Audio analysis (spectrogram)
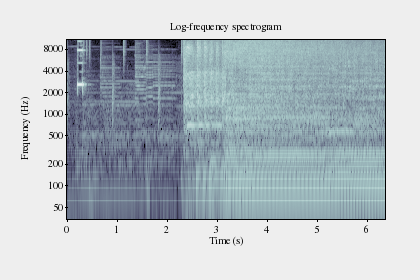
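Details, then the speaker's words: Can-Am Ryker with about 8,100 miles, not ridden for months: a few quiet clicks, then it catches and settles straight into a steady, even idle with no knocks. Normal cold start and idle. "So as you can see, this bad boy sounds really good."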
